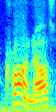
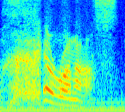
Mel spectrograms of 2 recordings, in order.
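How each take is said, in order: First: The word begins with a plain hard k sound. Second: The word begins with a rough throaty rasp. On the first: The speaker calls it wrong. "he won't pronounce it chronos" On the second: The speaker calls it right. "that H sound. Again, like you're throwing up"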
